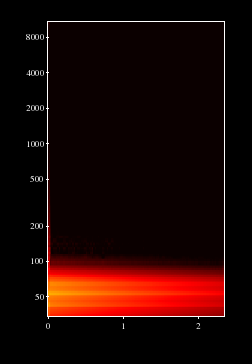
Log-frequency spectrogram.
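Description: A lone deep sub-bass tone from the end of a DJ remix, fading steadily away.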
